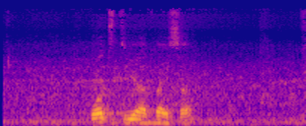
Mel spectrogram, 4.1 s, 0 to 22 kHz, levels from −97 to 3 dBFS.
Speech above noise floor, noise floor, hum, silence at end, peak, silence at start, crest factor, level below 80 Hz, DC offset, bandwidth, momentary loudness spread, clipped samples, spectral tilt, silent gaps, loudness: 28 dB; -49 dBFS; none; 1.25 s; -8 dBFS; 0.45 s; 20 dB; -58 dBFS; under 0.1%; 16 kHz; 14 LU; under 0.1%; -8 dB/octave; none; -23 LUFS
